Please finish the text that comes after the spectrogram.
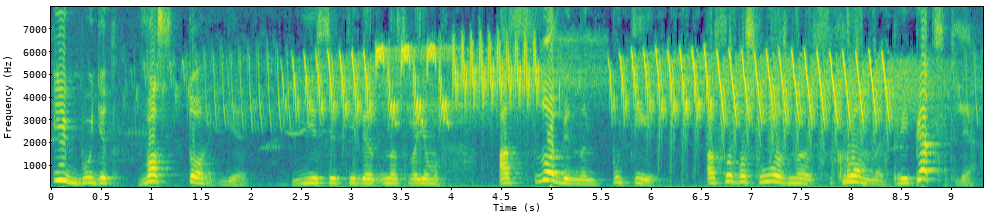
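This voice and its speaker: An earnest children's cartoon know-it-all with very lively intonation. The explanations are long-winded and halting, full of careful qualifications. Strong background noise of birdsong and clicking runs underneath. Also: female voice, mid-range voice. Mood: earnest, explaining.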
